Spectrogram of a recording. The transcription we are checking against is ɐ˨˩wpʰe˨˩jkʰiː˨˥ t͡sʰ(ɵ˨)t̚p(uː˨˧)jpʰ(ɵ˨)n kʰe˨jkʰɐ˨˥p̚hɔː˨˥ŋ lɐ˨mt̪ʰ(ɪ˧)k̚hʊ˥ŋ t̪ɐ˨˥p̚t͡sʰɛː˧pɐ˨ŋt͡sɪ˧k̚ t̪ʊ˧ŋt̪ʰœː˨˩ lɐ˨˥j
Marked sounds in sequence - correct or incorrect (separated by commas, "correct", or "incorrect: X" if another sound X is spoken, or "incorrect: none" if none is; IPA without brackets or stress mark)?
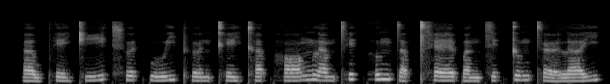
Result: incorrect: ɵ˧, incorrect: uː˨˥, correct, incorrect: ɪ˥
